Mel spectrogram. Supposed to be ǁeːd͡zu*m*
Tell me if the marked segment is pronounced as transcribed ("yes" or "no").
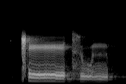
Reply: no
